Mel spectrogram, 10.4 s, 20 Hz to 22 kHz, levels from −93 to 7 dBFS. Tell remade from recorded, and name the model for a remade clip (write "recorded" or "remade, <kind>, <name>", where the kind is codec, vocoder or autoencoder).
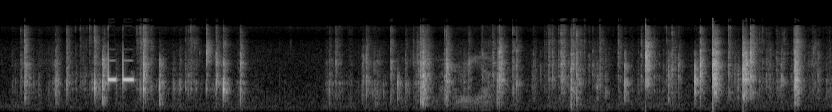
recorded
